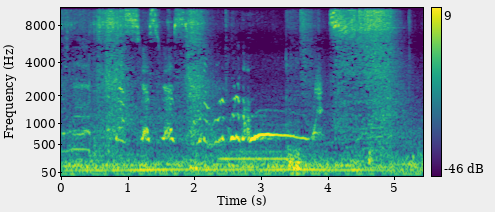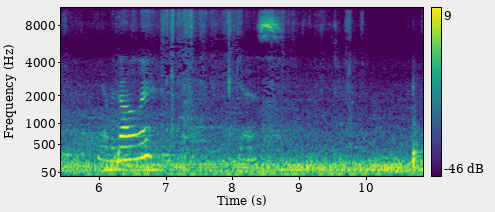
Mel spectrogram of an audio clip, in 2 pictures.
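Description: Indistinct voices and gliding tones over a steady low hum, with a short burst of hiss about four seconds in.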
